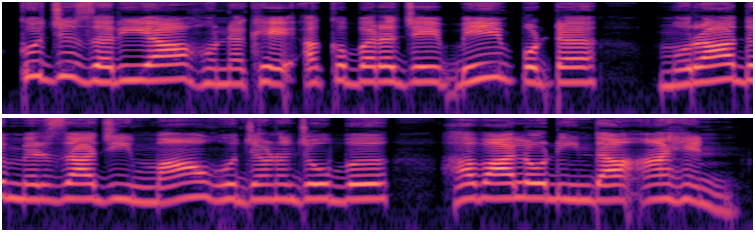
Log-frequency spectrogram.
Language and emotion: Sindhi, neutral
